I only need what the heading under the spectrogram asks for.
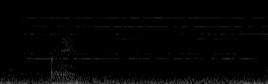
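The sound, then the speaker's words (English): A mobile phone rings during a church sermon, a faint electronic ringtone with thin, high sustained tones running throughout at low level. “Someone forgot, I think that's my phone that I forgot to turn off.”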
